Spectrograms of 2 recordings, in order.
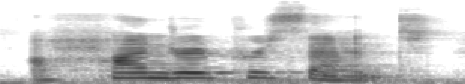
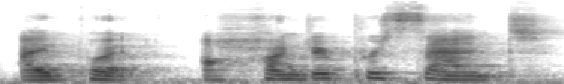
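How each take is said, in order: First: "a hundred percent" said again slowly, higher, each word leaned on; slow, higher, insistent "a hundred percent"; emphatic repeat. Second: Said in the usual way. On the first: Shown as a demonstration. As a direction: drag out "a hundred percent" to drive it home.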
